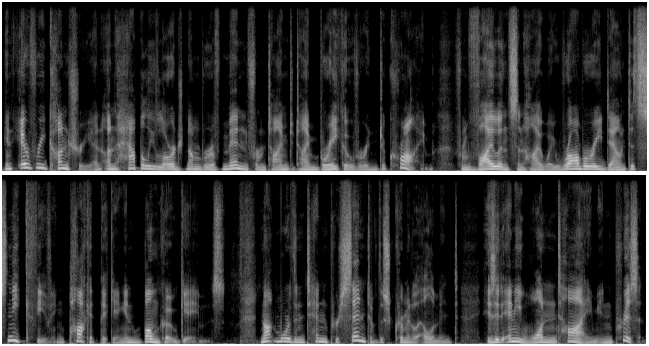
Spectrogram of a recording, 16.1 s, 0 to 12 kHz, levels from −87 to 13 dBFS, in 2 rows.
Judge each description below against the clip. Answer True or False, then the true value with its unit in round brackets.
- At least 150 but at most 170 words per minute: False (180 wpm)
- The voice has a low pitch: False (160 Hz)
